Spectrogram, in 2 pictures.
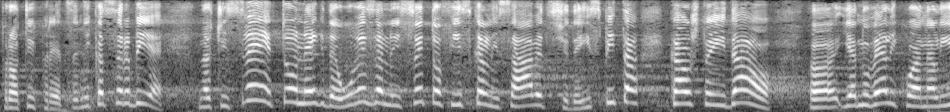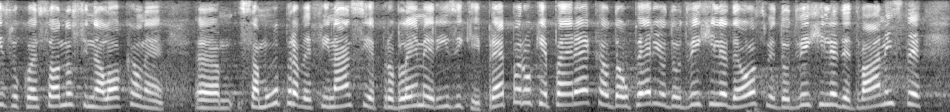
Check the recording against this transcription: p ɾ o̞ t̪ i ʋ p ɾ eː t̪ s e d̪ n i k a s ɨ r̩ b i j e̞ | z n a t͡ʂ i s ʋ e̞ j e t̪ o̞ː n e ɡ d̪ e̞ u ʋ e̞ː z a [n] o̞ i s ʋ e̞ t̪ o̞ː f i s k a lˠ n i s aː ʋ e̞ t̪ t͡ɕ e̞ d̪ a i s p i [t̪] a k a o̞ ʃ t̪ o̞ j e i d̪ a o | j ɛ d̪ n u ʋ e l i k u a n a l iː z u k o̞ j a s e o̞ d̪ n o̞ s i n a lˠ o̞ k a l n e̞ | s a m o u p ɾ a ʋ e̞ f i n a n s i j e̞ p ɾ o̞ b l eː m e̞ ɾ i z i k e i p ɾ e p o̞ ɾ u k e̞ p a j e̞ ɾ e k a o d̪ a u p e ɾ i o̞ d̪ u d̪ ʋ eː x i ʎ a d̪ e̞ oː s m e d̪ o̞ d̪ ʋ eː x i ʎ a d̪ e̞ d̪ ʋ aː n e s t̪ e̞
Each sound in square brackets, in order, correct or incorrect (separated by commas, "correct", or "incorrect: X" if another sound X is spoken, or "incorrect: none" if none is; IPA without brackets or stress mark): correct, correct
